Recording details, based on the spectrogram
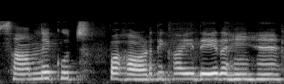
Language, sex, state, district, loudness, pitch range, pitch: Hindi, female, Punjab, Fazilka, -14 LUFS, 240-260 Hz, 250 Hz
